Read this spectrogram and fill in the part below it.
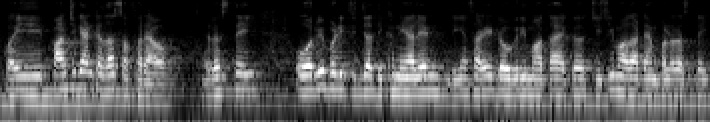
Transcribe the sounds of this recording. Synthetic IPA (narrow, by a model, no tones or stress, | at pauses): koːiːpə̃ɲd͡ʒkɛ̃ːɳʈd̪aːsəpʰəɾɛːoː | ɾəst̪eːiː | oːɾbʱiːbəɽiːt͡ʃiːd͡ʒãːd̪ɪkʰneaːleːnɖijãːsaːɽiːɖoːɡɾiːmaːt̪aːɪkt͡ʃɪt͡ʃiːmãːd̪aːʈɛ̃ːmpəlɾəst̪eiː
